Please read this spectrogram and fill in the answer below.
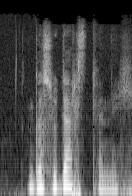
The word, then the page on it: national: /ˈnæʃ(ə)nəl/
